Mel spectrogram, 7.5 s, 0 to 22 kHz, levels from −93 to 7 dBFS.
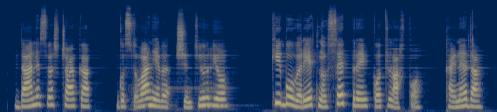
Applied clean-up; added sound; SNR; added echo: neural mask model DeepFilterNet 3.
